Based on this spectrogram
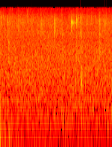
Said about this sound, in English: At a shelter in Fundy. In Herring Cove, I guess. Yep. And what's it doing outside? Raining.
